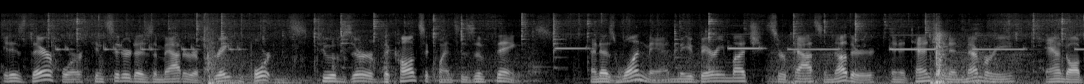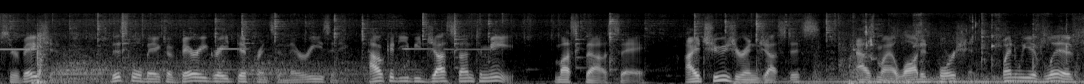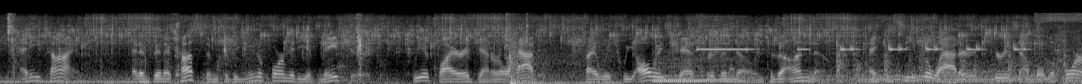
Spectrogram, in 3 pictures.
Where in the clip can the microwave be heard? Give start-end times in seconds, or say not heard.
0.1-16.1, 28.2-32.4.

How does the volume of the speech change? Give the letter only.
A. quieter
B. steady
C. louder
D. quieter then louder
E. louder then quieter
B.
